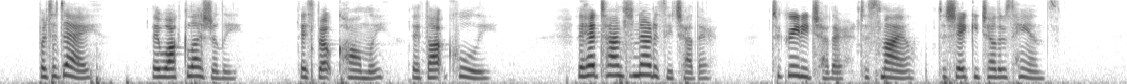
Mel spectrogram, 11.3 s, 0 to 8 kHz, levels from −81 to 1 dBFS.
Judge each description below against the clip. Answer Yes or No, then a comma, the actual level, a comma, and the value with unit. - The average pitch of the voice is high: Yes, very high, 265 Hz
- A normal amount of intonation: Yes, average, 4.1 semitones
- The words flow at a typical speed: Yes, average, 160 wpm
